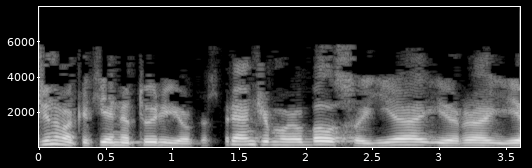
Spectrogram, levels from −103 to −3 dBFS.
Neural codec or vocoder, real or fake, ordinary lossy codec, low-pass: autoencoder, 48 kHz, 32 numbers a frame, DAC-VAE, trained on Japanese speech; fake; MP3, 24 kbps; 7.2 kHz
